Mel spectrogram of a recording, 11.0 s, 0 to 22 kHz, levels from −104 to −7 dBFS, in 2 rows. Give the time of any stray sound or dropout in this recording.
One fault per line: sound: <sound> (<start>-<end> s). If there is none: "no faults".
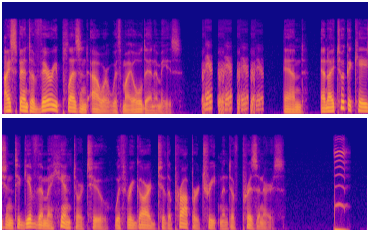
sound: laugh (3.0-3.9 s)
sound: squeak (10.4-10.7 s)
